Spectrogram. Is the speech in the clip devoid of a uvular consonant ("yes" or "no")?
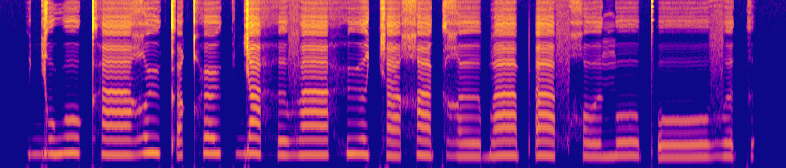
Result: no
